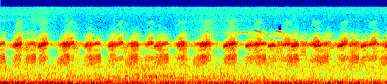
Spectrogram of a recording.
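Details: Chorus of frogs in a rice paddy during farming preparation, rapid rattling croaks repeated several times a second, with a brief faint bird-like whistle near the end over low rumbling background.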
